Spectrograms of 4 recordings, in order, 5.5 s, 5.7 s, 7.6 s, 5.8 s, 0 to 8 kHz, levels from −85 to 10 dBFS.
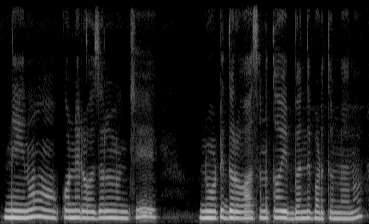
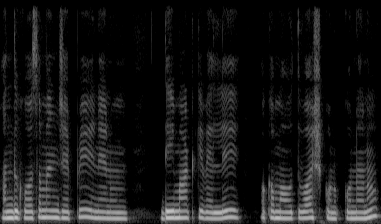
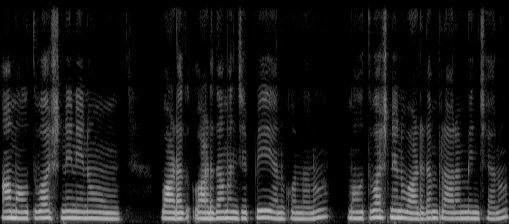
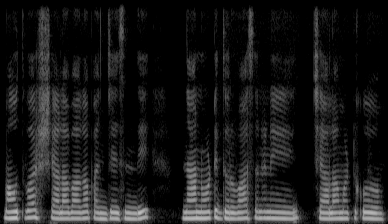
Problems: none marked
